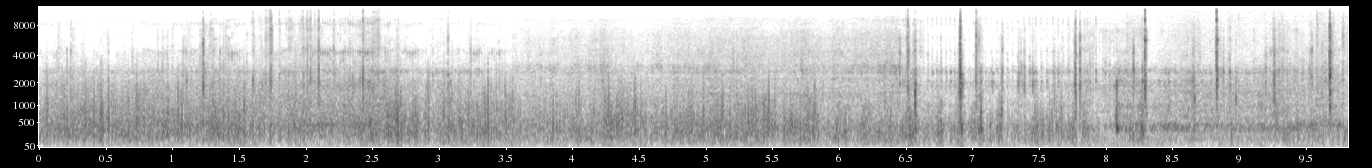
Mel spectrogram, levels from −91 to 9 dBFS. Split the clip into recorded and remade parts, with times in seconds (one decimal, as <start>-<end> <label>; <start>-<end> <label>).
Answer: 0.0-9.8 recorded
